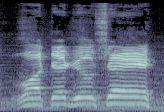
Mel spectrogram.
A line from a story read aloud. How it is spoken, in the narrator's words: Brock said, his voice as loud as distant thunder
